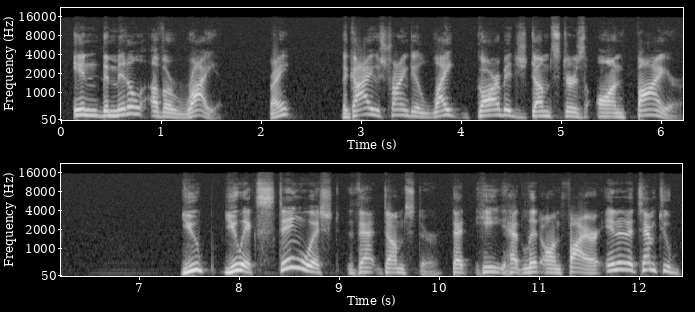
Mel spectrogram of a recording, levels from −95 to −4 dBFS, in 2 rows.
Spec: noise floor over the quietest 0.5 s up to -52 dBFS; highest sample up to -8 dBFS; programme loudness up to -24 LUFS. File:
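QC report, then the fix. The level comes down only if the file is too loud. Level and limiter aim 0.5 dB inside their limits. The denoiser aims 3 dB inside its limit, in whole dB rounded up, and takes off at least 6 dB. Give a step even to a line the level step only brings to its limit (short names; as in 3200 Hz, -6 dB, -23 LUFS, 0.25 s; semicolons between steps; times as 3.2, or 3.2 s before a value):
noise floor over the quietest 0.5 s -57 dBFS: OK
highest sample -6.0 dBFS: fail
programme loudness -23.0 LUFS: fail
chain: gain -1.5 dB; limiter -8.5 dBFS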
